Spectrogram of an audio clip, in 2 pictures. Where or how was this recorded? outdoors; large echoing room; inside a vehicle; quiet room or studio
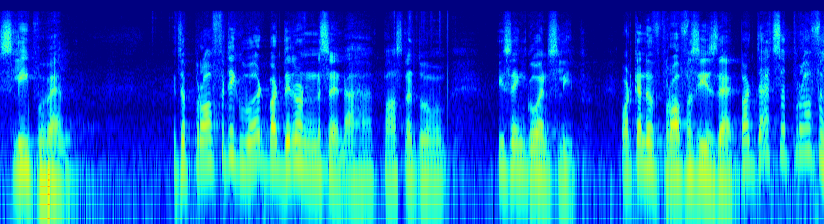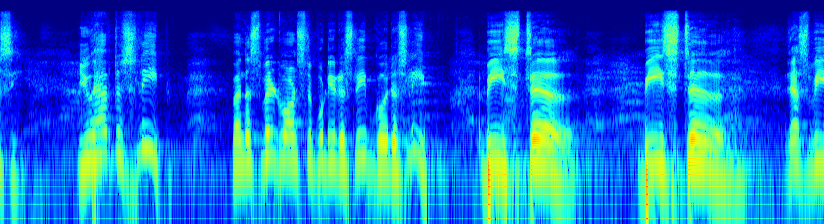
large echoing room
